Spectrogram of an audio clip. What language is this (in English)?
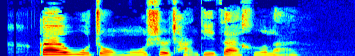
Chinese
